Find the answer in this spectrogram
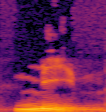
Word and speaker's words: meme: The singular form, meme.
